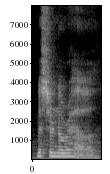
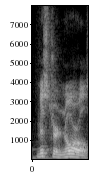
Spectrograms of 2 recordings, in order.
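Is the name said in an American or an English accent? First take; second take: English; American. First: The name is said in an English accent. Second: The name is said in an American accent. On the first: "sounds very English" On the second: "sounds very American"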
